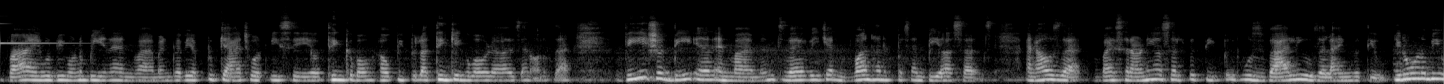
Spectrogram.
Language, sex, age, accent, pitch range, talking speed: English, female, 30-49, Indian, 190-215 Hz, 250 wpm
